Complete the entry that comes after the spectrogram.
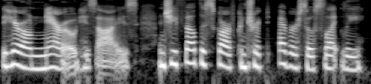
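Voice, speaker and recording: A woman's voice: on the high side, steady tone, unhurried, no room sound, clean studio sound. A woman reading a story expressively as an audiobook narrator. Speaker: audiobook reader. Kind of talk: expressive scripted fiction narration.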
